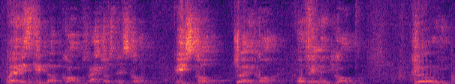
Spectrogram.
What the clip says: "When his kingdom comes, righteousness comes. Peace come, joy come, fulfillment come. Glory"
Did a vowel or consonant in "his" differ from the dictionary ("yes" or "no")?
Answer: yes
